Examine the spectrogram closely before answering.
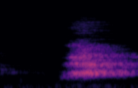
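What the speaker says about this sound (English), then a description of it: "The dogs are making an appearance." A single dog gives one short, loud bark close by, the burst trailing off quickly after a brief silent lead-in, with no talking.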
